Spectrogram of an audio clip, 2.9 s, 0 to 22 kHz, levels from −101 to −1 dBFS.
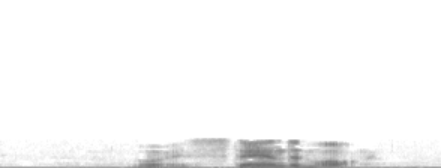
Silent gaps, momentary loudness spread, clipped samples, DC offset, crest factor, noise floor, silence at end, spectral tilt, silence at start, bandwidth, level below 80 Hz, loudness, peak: none; 16 LU; under 0.1%; 0.1%; 22 dB; -76 dBFS; 0 s; -3.5 dB/octave; 0.45 s; 4 kHz; -66 dBFS; -49 LUFS; -32 dBFS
